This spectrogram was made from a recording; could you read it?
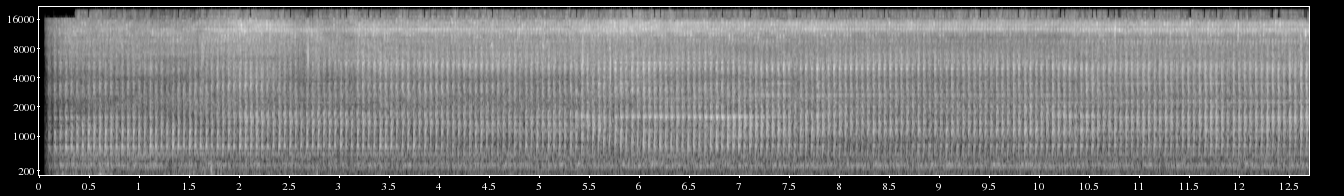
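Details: Toyota 1MZ V6 at idle after long idling: steady idle with a regular light knock about three or four beats a second; knocking appears on prolonged idling, cause not determined.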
